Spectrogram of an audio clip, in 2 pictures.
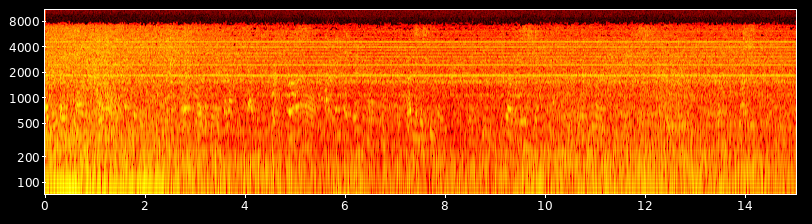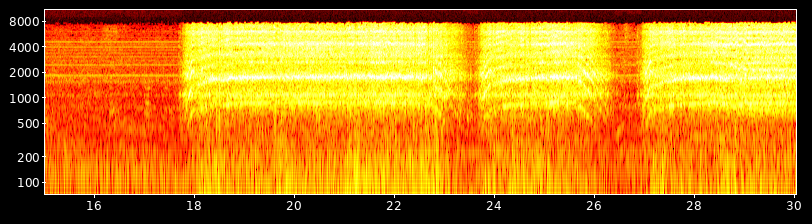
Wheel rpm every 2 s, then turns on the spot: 0, 0, 0, 0, 0, 0, 0, 0, 10, 200, 230, 130, 190, 90, 220.
none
